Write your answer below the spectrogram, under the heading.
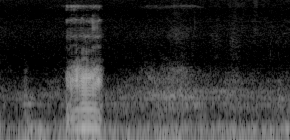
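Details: Yoda, a Boston Terrier, gives one loud, rasping snore during his morning sleep, a rattling burst lasting under a second.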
